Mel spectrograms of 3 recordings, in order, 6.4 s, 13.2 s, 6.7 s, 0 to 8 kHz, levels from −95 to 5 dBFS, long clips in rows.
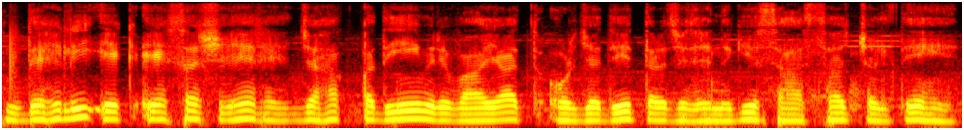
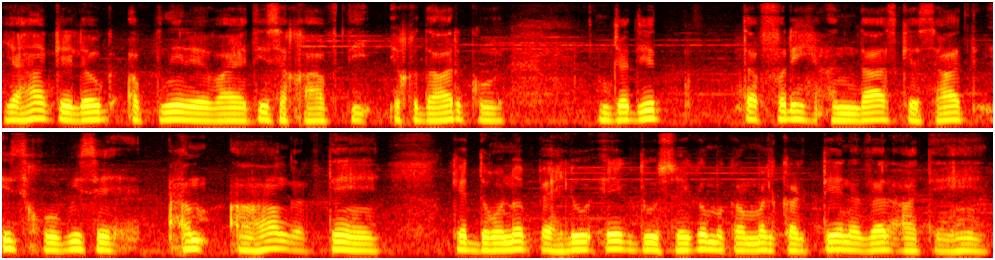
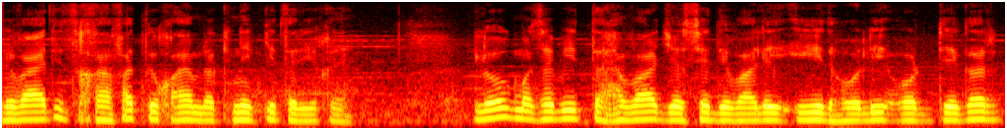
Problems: constant background noise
